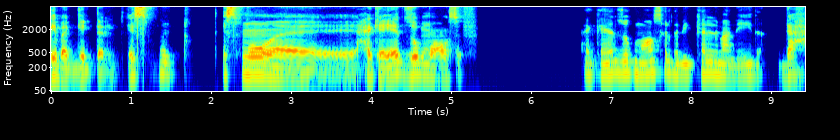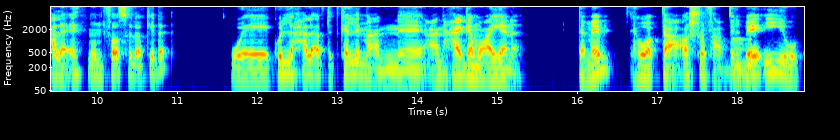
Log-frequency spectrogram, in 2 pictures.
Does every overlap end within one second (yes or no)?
yes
